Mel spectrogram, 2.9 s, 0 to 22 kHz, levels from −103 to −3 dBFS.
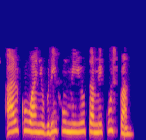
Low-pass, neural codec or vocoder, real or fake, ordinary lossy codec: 5.4 kHz; none; real; MP3, 32 kbps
